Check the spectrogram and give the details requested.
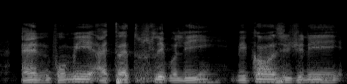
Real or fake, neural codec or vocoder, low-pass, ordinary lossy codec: fake; vocoder, 24 kHz, 100 mel bands, Vocos; 7.2 kHz; none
